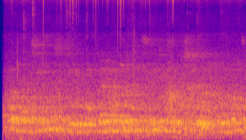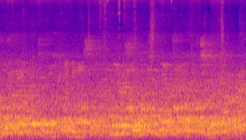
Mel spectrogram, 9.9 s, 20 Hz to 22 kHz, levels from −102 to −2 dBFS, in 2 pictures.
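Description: No technical faults are audible anywhere in the recording.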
